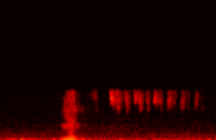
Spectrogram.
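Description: Hummingbird leaving a nectar feeder: a faint, short burst of sound as it takes off, then a rapid series of about nine high, thin chip notes at roughly ten a second.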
